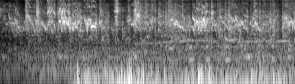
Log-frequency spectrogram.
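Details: Budgerigar breeding pair, a family of budgies, giving a fast scratchy chatter of short squawks and chirps that rises in bursts, with a low rumble beneath.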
